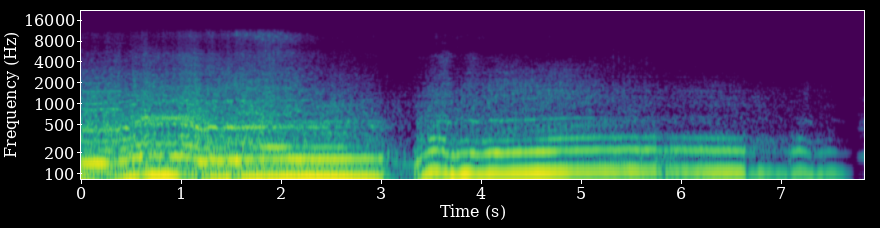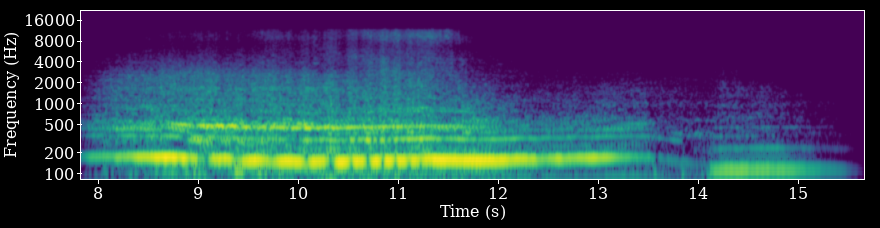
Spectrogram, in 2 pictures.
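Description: Classic sports car engines passing one after another. First a 1957 Austin-Healey 100/6's straight-six pulls up the road past the camera, its note dipping and changing pitch about three seconds in. After a sudden break, a 1958 Austin-Healey Sprite's small four-cylinder comes up the road and fades away near the end.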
